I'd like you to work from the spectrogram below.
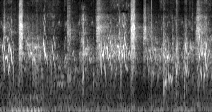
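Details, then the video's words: Budgerigar chattering in quick bursts: high, harsh squawks and rapid chirps with sharp clicks, loud and close throughout. "Funny Budgie | Funny Budgies Sounds"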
